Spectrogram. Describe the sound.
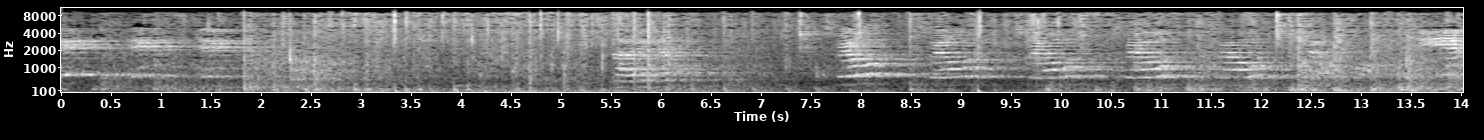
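Hooves of a horse clearing an eight-obstacle pay-and-jump show-jumping course at a riding school, with steady rhythmic thuds and scuffs throughout and voices heard along with them.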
